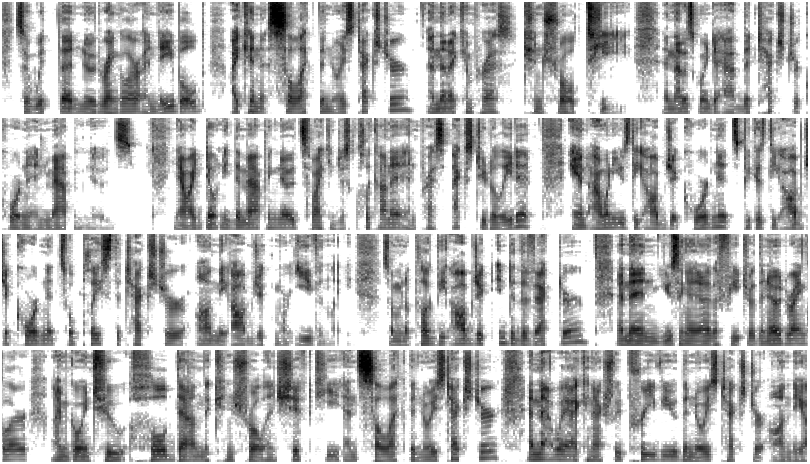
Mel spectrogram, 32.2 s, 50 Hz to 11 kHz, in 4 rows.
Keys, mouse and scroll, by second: 2.7-5.0 drag, 5.7 ctrl+t, 6.3-9.3 middle drag, 9.4 middle click, 9.5-9.9 scroll up 2, 9.9-11.9 drag, 12.9 click, 15.2 click, 27.7 ctrl+shift+click, 28.4-28.8 scroll down 2, 29.3-31.0 middle drag, 31.0-31.6 scroll up 1, 31.6 scroll up 1, 31.7-32.2 middle drag.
